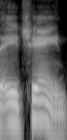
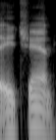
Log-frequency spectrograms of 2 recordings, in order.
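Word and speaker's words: Achane: Now I'm kind of looking at our and the official pronunciation guide that the NFL sent out, it was A-Chain, but he decided to change it to A-Chan.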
